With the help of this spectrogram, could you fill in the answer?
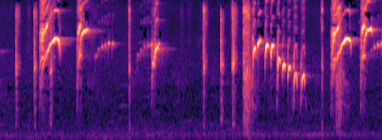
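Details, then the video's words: Greater green leafbird song played to make another bird sing: scattered sharp clicks and upward-sweeping whistles, then a fast descending series of clear notes. "Cucak ijo langsung bunyi dengar ini!!"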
